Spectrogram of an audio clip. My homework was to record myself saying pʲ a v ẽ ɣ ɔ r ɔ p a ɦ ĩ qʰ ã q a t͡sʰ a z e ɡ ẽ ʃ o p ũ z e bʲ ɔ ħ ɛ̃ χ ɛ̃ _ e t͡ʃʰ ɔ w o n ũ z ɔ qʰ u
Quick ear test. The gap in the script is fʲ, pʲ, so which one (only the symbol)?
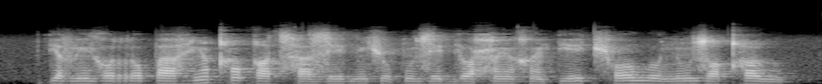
pʲ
